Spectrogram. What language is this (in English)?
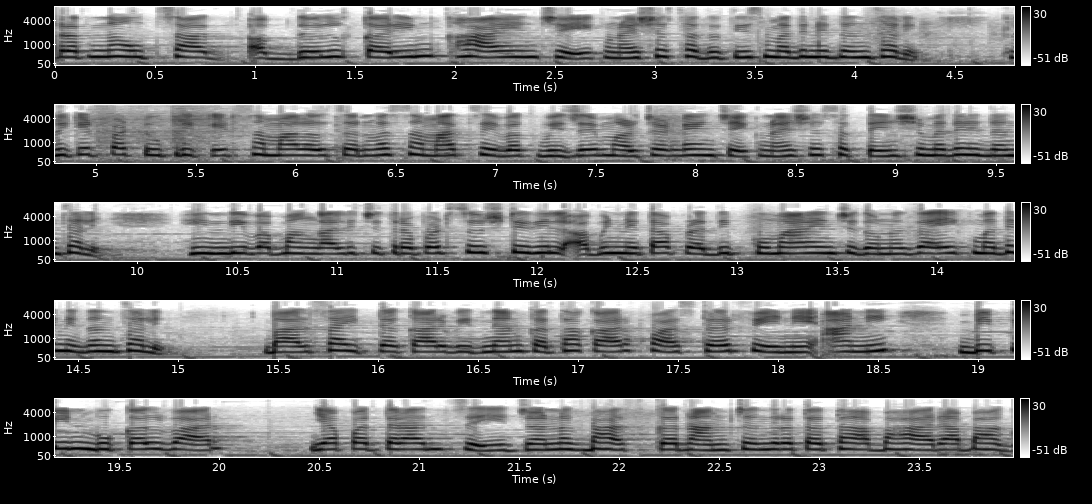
Marathi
